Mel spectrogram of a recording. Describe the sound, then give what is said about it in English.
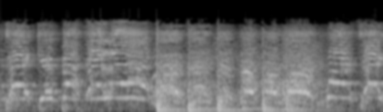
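A large crowd of pro-Palestinian protesters on the streets of Chicago chants and yells in loud, rhythmic bursts, many voices rising and falling together in repeated shouted phrases that fill the whole clip. “Those are pro-Palestinian protesters on the streets of Chicago.”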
